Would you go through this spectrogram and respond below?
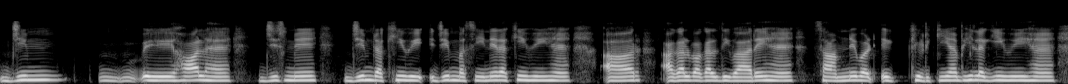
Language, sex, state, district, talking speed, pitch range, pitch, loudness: Hindi, female, Chhattisgarh, Balrampur, 135 wpm, 175-190 Hz, 185 Hz, -14 LUFS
